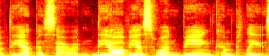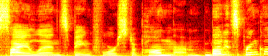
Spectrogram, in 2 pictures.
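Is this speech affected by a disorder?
No.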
